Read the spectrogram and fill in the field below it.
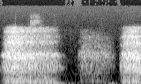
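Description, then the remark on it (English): Heavy breathing with no talking: a long loud exhale, a softer breath after a short pause, then another strong breath starting, each one airy and hissing. “I can just hear you breathing.”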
